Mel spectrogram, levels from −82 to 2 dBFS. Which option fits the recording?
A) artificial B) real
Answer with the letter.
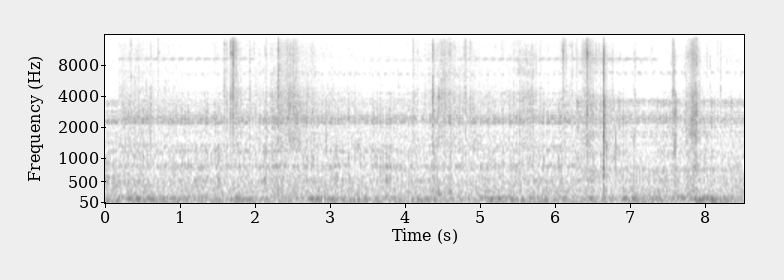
B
